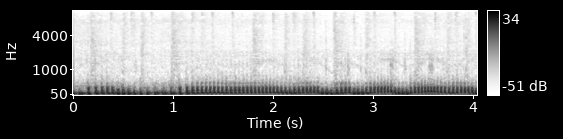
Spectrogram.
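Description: Trail motorcycle engine running, its pitch dipping and rising briefly about three seconds in.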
